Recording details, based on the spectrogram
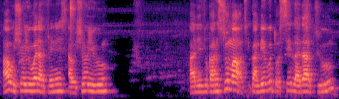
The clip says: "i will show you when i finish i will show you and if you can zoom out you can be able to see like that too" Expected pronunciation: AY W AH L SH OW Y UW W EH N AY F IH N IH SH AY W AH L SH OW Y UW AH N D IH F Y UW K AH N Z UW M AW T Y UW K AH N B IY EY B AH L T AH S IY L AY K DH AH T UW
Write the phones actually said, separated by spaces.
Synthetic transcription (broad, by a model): AY W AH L SH OW Y UW W EH N AY F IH N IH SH AY W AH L SH OW Y UW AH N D IH F Y UW K AH N S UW M AW T Y UW K AH N B IY EY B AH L T AH S IY L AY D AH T UW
